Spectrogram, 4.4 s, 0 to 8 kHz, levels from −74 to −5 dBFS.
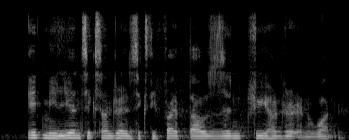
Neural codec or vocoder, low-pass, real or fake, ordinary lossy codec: codec, 44.1 kHz, 7.8 kbps, DAC; 7.2 kHz; fake; none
